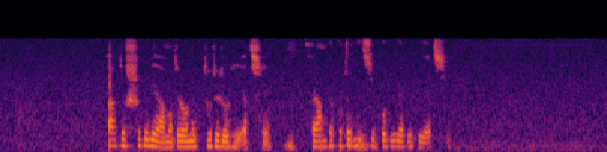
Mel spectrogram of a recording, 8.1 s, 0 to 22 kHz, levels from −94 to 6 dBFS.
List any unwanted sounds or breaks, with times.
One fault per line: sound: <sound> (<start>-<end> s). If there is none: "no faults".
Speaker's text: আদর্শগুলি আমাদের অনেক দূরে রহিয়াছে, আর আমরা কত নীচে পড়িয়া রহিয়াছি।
no faults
